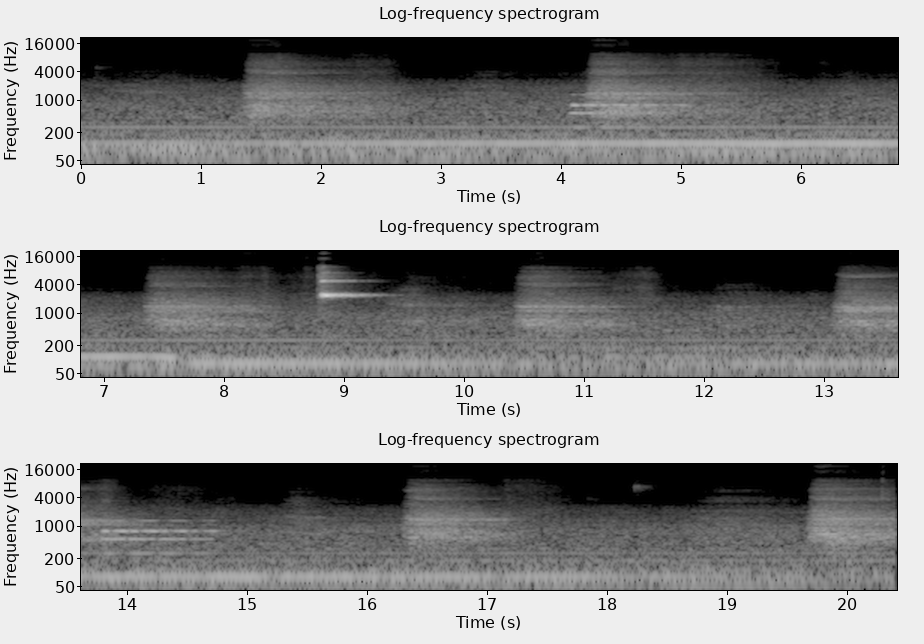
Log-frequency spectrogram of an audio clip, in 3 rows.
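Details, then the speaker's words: A 12-year-old's back auscultated by stethoscope during a nurse's respiratory assessment while breathing harder through the mouth. Normal breath sounds, clear in all lobes, with symmetric expansion and resonant percussion reported. "Upon oscultation of of all lobes, um they were clear."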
